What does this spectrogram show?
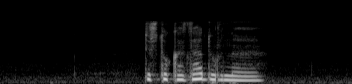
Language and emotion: Russian, angry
